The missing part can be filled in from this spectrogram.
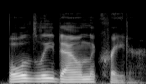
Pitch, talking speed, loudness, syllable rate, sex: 115 Hz, 165 wpm, -15 LUFS, 4.7 syllables/s, male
